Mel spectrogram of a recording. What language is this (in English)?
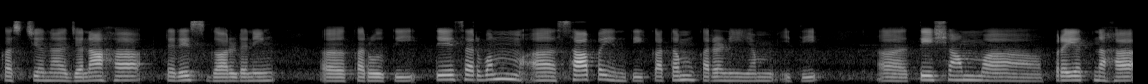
Sanskrit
